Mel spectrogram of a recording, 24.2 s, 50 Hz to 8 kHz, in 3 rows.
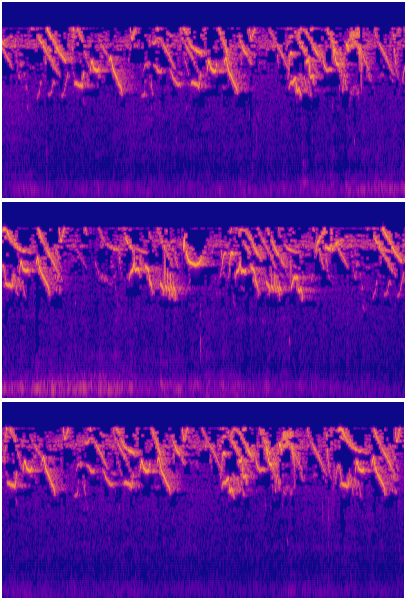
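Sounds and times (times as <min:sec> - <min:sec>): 
Andean highland bird singing its dawn song: 0:00.0 - 0:24.1
faint low rumble: 0:02.1 - 0:15.8.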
